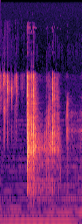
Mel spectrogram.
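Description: Dice rolled during a tabletop role-playing game. A sudden clatter is followed by short, rattling taps that fade within about a second, over a low steady hum.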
